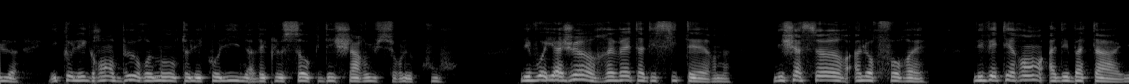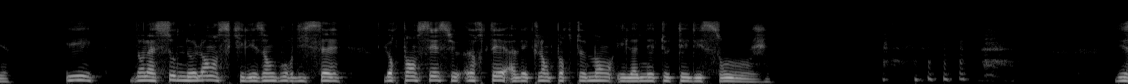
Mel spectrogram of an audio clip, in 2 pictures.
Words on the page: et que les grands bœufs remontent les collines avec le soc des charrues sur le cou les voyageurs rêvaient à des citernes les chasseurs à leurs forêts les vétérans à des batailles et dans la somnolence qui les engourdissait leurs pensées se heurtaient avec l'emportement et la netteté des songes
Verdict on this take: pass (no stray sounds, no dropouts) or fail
fail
